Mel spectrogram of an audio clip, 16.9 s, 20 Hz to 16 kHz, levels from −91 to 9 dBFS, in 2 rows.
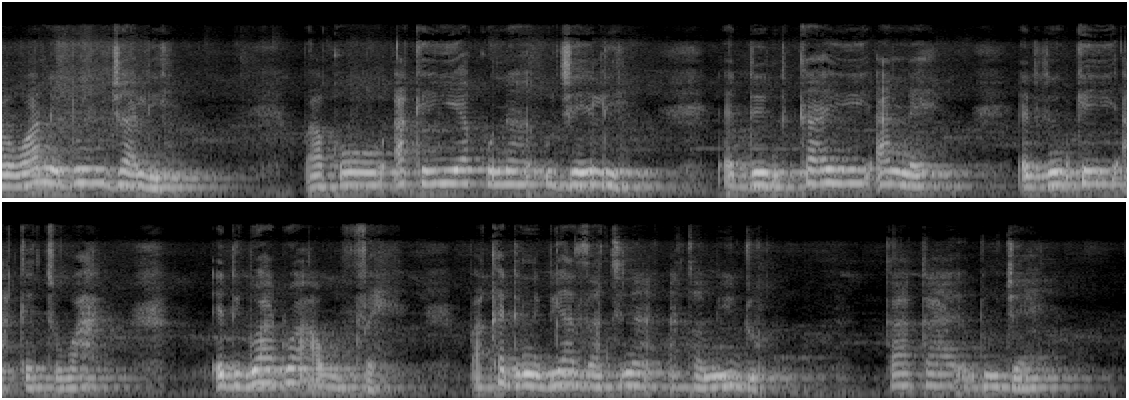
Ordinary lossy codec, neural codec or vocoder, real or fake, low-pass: MP3, 96 kbps; none; real; 10.8 kHz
